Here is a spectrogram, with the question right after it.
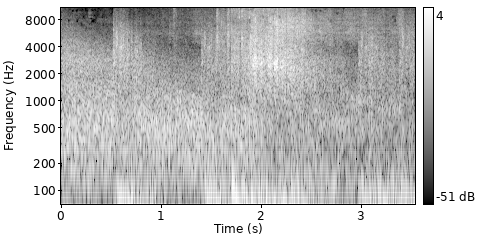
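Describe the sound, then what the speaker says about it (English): Bolter guns and hotshot lasguns in a video game fire at a Valkyrie aircraft, heard as a continuous dense barrage of blasts and gunfire at steady loudness. "So I think these guys are firing at, this Valk right here. It's the bolter guns and the hotshot lads"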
